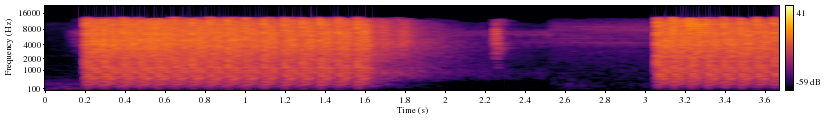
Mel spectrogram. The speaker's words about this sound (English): that's not much different from this video demonstration of a semi-automatic that's been outfitted with a bump stock.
